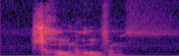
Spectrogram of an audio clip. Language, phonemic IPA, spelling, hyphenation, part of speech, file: Dutch, /ˈsxoːnˌɦoː.və(n)/, Schoonhoven, Schoon‧ho‧ven, proper noun, Nl-Schoonhoven.ogg
- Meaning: a city and former municipality of Krimpenerwaard, South Holland, Netherlands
